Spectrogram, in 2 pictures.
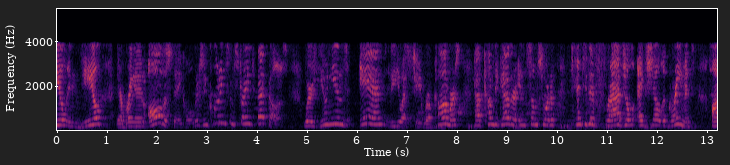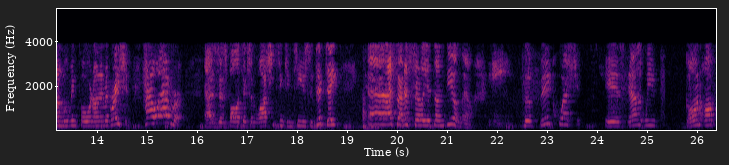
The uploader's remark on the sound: Broadcasting LIVE from Shelly's Back Room in WASHINGTON, DC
